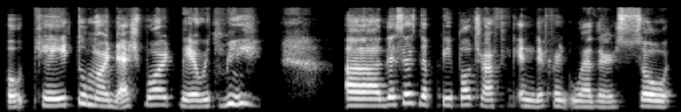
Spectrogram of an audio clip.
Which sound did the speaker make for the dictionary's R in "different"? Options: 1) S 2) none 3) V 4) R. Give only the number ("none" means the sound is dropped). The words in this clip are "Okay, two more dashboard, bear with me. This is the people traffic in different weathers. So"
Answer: 4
